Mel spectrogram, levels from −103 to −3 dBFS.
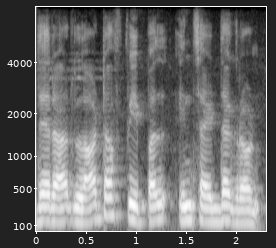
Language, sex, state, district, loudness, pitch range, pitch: English, male, Karnataka, Bangalore, -12 LUFS, 135-150 Hz, 140 Hz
